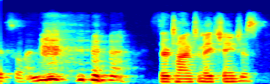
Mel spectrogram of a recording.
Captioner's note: laughs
